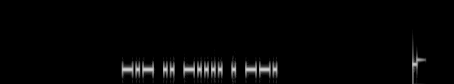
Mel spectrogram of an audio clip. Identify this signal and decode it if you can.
Morse code, heard as a keyed tone, about 34 wpm, 700 Hz. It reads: KI6EG
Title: USA Call Signs - 5 Characters - 2x Character Spacing - 35wpm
